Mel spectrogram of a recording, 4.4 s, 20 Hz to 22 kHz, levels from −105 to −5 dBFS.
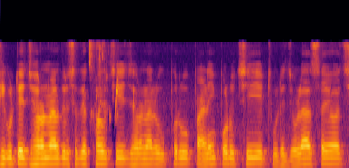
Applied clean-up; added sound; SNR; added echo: neural mask model Resemble Enhance denoiser.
